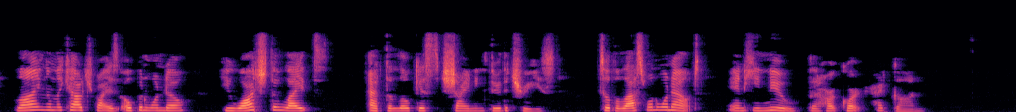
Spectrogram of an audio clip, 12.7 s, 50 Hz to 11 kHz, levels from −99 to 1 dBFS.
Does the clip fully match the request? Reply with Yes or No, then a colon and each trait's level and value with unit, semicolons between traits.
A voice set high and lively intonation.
No: high, 240 Hz; average, 2.8 semitones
